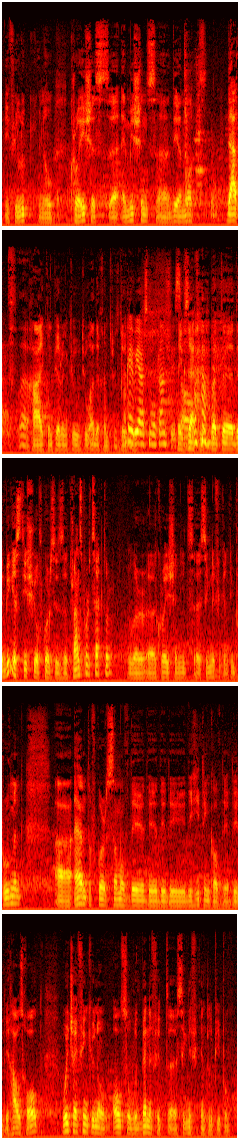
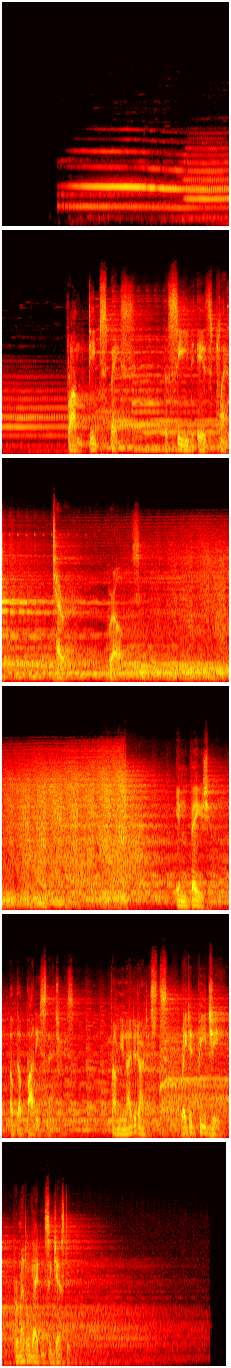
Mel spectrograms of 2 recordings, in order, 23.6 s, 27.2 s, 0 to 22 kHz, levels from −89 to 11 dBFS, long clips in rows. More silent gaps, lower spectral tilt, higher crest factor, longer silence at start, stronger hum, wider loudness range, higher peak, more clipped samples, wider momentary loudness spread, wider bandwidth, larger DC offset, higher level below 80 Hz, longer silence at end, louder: neither; first, -5.5 dB/octave vs -4 dB/octave; about the same, 22 dB vs 20 dB; second, 0 s vs 1.1 s; neither; second, 6 LU vs 12 LU; about the same, 0 dBFS vs 0 dBFS; neither; second, 12 LU vs 16 LU; first, 16 kHz vs 11 kHz; first, 0.6% vs under 0.1%; second, -52 dBFS vs -42 dBFS; second, 0 s vs 1.4 s; second, -23 LUFS vs -18 LUFS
